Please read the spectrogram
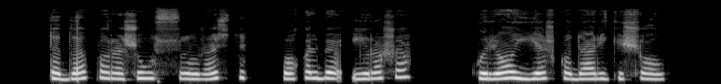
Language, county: Lithuanian, Kaunas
